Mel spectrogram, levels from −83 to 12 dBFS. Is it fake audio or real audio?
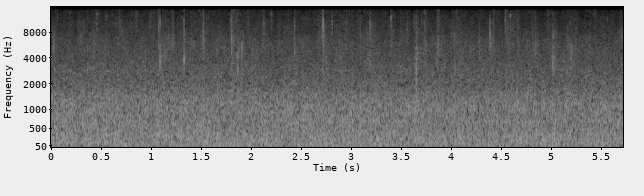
real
